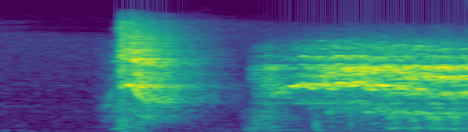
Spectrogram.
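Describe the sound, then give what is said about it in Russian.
A rearing horse gives a loud, sharp neigh that drops off quickly, then breaks into a longer, rough, sustained whinny that holds steady to the end. “Лошадь взвивается на дыбы и полным карьером несется назад в конюшню.”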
